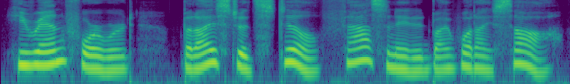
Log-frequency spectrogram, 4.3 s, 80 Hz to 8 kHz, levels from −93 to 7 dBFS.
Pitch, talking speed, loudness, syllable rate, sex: 210 Hz, 170 wpm, -17 LUFS, 4.3 syllables/s, female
